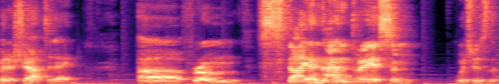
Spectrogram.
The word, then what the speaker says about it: Stian Andresen: From Stian Andresen, which is the pronunciation we've settled on for that name.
